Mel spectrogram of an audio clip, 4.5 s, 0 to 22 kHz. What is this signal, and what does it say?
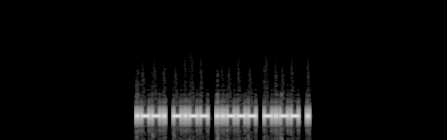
Morse code, heard as a keyed tone, about 46 wpm, 700 Hz. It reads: PY2YE
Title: DXCC-100 Call Signs - 5 Characters - Repeated 2x - 45wpm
